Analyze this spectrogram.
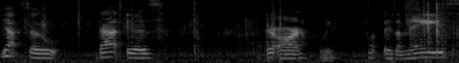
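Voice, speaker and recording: A woman with a Southern US accent speaks at a very slow pace and fairly low pitch, with long, frequent pauses and big swings in loudness over noticeable background noise. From US South, southern Alabama. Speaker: homeschooling mom vlogger. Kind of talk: casual video chat, curriculum walkthrough. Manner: animated.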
